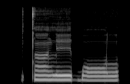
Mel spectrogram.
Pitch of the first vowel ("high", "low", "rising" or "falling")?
high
